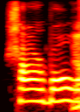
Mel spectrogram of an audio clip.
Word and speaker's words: Chambord: Chambord.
